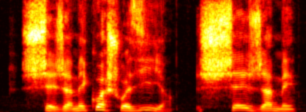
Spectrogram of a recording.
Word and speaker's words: je sais jamais: On mange le ne de la négation et on mange le e du pronom personnel je.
